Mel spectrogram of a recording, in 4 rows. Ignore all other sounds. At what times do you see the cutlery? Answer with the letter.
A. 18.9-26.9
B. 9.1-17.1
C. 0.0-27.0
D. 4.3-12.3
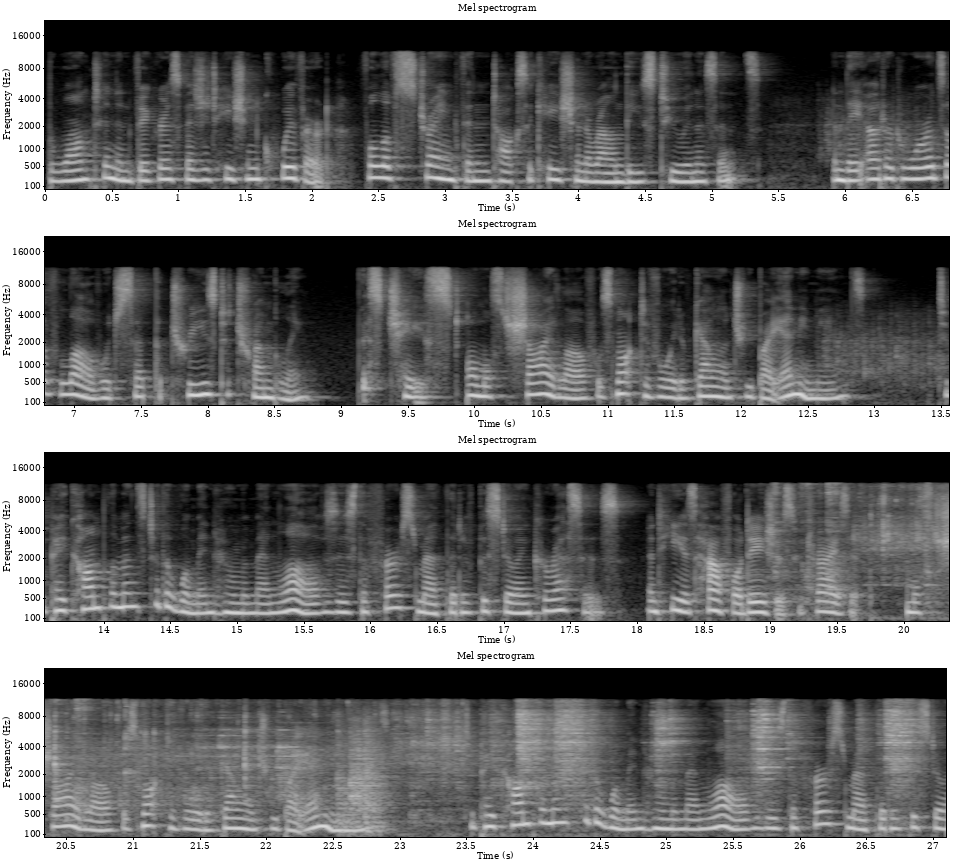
A.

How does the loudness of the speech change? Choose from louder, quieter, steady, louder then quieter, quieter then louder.
steady.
